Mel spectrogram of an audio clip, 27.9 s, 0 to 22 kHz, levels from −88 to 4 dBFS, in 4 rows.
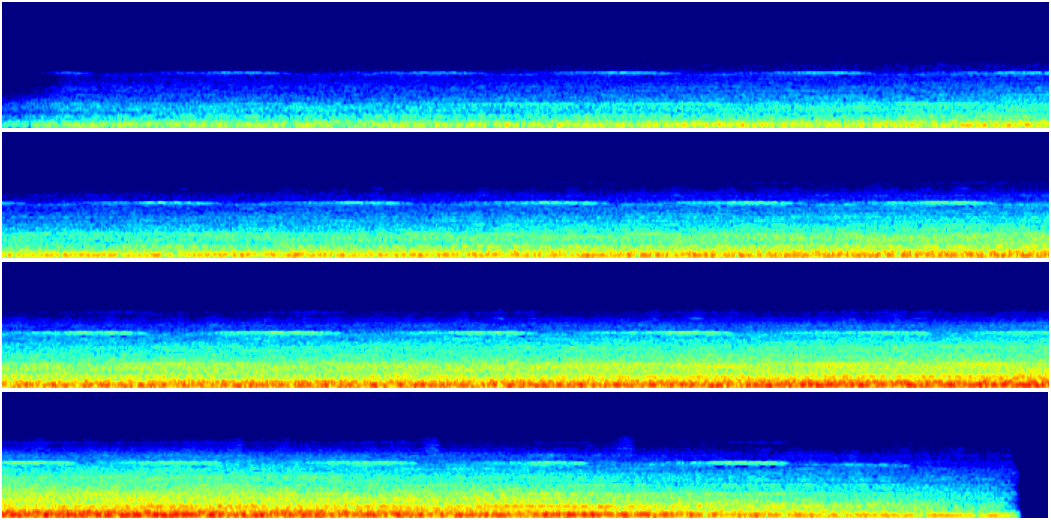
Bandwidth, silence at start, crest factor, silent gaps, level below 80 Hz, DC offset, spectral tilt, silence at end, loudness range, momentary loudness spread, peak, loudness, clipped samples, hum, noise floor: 3.4 kHz; 0.4 s; 16 dB; none; -22 dBFS; under 0.1%; -13 dB/octave; 0.2 s; 21 LU; 21 LU; -2 dBFS; -20 LUFS; under 0.1%; none; -45 dBFS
